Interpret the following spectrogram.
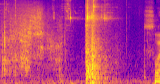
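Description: A single sharp knock about halfway through, followed by a man starting to speak.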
